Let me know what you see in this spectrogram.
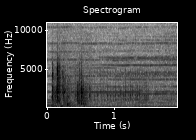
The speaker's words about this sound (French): Oh merde, c'est le vieux truc de la porte qui s'ouvre toute seule.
